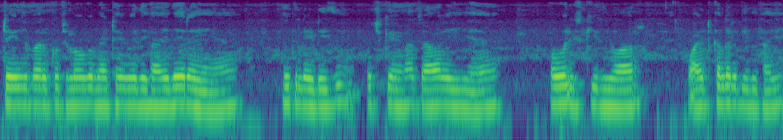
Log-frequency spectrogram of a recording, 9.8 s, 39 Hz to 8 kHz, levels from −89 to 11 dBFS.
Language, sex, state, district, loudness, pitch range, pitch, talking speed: Hindi, male, Haryana, Jhajjar, -16 LUFS, 135-145 Hz, 140 Hz, 145 wpm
